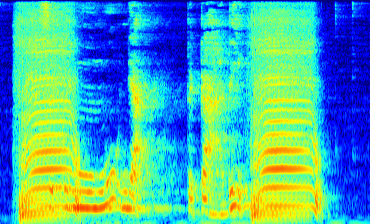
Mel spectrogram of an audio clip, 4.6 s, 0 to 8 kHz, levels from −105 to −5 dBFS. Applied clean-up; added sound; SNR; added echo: none; Drill; -1 dB; reverberation time 0.9 s.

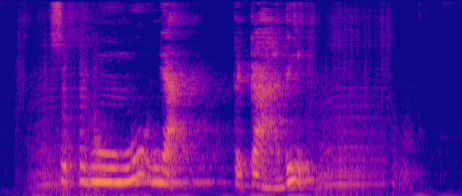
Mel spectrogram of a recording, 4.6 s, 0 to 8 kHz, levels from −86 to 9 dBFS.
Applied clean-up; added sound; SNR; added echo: neural separator model SepFormer DNS4.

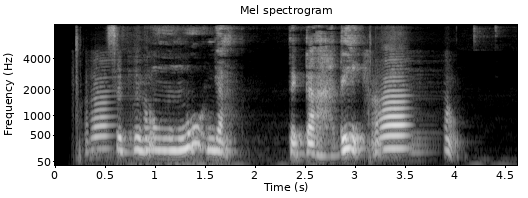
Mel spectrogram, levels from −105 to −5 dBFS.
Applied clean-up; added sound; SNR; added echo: neural mask model DeepFilterNet 3.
